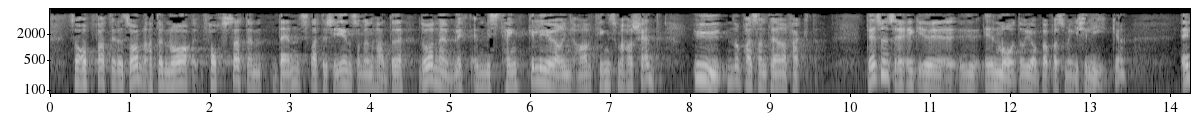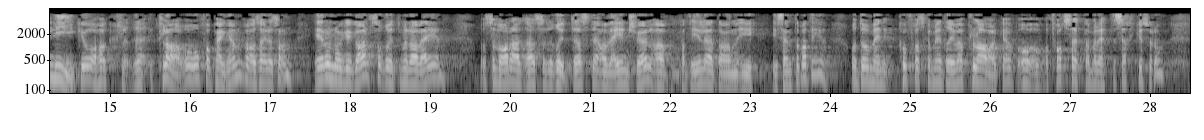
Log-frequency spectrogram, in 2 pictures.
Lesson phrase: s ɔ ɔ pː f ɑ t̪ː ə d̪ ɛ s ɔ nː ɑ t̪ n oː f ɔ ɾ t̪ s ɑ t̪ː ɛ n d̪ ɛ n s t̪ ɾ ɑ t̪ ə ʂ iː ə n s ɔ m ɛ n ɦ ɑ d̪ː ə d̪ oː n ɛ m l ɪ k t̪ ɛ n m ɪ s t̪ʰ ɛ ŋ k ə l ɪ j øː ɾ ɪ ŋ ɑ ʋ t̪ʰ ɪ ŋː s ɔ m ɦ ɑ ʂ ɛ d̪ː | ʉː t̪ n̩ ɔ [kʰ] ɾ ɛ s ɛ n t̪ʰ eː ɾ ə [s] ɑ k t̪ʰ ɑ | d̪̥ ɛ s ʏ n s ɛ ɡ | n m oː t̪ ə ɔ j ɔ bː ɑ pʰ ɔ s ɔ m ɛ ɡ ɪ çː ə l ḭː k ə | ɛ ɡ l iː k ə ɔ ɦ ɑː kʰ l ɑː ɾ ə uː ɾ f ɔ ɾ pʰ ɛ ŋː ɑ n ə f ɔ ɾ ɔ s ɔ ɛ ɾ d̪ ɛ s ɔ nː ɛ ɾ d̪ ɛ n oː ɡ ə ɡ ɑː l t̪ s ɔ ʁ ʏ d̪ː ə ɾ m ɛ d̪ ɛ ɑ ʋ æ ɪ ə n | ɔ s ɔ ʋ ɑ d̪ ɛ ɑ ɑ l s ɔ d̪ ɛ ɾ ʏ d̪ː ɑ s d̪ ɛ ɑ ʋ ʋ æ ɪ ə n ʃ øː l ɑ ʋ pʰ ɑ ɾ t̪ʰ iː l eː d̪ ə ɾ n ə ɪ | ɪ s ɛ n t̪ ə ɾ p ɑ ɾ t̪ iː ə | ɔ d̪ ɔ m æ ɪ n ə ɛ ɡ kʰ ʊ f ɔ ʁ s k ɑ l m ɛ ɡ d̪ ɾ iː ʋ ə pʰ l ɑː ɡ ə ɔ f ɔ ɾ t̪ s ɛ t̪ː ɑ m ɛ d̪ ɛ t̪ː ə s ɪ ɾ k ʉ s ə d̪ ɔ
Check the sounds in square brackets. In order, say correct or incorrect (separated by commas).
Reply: incorrect, incorrect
